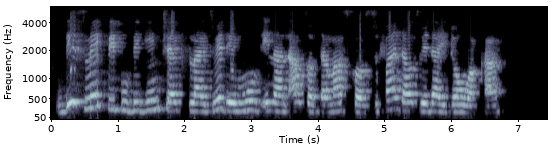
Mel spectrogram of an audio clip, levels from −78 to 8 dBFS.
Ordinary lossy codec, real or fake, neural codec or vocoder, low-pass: none; real; none; 5.4 kHz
